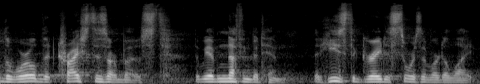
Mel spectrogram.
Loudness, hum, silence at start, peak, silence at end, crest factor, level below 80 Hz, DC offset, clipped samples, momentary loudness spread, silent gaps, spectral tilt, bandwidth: -22 LUFS; none; 0 s; -2 dBFS; 0.05 s; 20 dB; -58 dBFS; under 0.1%; under 0.1%; 15 LU; none; -5.5 dB/octave; 19 kHz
